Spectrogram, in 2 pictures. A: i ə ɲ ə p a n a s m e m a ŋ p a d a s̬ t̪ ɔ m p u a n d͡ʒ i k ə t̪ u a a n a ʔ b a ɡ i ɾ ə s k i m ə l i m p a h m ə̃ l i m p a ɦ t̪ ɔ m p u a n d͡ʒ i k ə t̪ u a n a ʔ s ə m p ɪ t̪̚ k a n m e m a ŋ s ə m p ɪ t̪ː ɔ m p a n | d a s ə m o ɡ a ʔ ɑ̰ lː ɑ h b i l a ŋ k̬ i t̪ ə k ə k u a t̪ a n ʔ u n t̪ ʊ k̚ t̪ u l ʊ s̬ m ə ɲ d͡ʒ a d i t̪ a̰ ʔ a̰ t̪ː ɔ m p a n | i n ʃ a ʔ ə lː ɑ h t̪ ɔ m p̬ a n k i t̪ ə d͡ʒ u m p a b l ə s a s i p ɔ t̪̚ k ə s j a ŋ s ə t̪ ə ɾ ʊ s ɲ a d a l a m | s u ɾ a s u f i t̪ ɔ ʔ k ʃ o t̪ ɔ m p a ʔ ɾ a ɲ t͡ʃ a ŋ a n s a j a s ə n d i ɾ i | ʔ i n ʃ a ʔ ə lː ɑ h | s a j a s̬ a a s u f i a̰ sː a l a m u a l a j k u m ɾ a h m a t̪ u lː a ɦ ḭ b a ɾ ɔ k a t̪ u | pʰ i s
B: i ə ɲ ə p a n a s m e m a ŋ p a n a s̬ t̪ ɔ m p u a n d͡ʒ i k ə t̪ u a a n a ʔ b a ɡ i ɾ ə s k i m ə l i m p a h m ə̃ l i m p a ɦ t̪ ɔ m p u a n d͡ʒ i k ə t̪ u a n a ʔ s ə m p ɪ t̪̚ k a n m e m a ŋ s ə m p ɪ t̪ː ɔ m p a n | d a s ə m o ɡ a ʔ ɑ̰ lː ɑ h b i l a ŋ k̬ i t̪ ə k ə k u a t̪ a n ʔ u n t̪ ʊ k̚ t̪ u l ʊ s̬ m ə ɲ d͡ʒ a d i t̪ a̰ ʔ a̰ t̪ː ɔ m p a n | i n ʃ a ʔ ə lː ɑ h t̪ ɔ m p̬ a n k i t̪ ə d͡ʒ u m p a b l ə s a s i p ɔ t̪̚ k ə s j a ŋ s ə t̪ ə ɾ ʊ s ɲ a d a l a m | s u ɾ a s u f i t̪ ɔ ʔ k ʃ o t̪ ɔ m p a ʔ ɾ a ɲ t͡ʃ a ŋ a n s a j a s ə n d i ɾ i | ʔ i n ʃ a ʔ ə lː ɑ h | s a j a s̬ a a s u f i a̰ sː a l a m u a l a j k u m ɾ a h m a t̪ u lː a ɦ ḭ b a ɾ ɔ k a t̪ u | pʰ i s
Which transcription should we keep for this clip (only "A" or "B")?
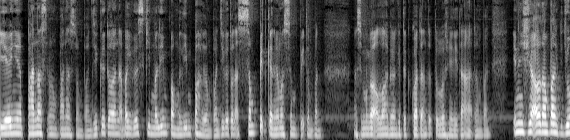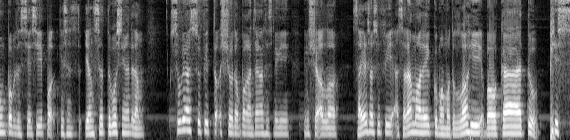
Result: B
